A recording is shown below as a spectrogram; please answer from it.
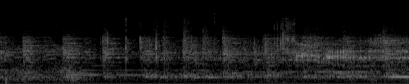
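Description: Background music from a hamster-maze video playing on a laptop's speakers, with many short clicks and taps scattered through it.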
